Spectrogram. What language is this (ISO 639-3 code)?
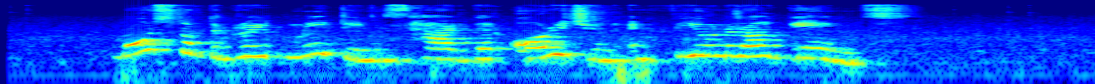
eng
